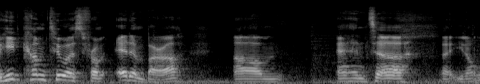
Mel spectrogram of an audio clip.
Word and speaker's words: Edinburgh: way I say that Americans always tried to delight say Edinburgh a bit weird yeah because you guys laugh at us when we say it wrong then we overstated so that you can't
